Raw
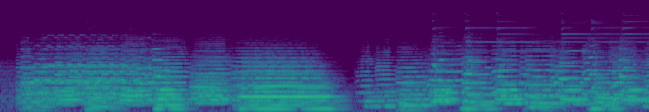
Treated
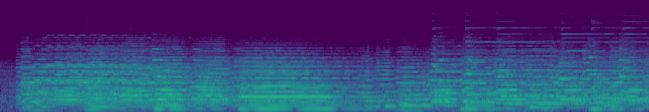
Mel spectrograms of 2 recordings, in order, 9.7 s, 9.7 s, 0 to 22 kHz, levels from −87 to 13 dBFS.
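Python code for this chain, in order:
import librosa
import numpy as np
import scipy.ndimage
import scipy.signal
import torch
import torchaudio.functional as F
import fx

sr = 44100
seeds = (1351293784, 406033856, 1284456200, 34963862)

y = fx.echo_heads(x, sr, ms=305, heads='first and second', feedback_pct=54, wet_db=-14.0)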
